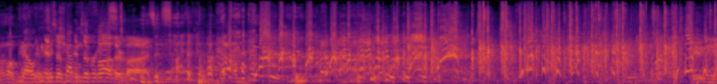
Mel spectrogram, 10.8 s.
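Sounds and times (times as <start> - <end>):
speech: 0.0 - 7.1
snickers and laughter at a comedy show: 2.2 - 10.7
audience applause at a comedy show: 4.6 - 10.7.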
